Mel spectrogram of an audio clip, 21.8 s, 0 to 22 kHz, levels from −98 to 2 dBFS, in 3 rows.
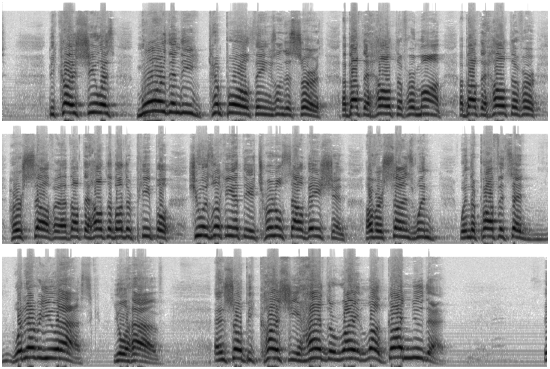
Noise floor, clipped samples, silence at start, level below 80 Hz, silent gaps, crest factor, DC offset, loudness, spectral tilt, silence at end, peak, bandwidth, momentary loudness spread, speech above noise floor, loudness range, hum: -49 dBFS; 4%; 0.65 s; -46 dBFS; none; 8 dB; under 0.1%; -9 LUFS; -4 dB/octave; 0 s; 0 dBFS; 18.5 kHz; 9 LU; 41 dB; 2 LU; none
